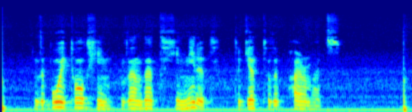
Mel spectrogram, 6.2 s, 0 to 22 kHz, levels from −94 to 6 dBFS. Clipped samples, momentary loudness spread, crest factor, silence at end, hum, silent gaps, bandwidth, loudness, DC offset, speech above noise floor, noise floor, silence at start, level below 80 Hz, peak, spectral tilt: under 0.1%; 17 LU; 20 dB; 0.05 s; none; none; 12 kHz; -28 LUFS; under 0.1%; 21 dB; -48 dBFS; 0 s; -56 dBFS; -10 dBFS; -8 dB/octave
